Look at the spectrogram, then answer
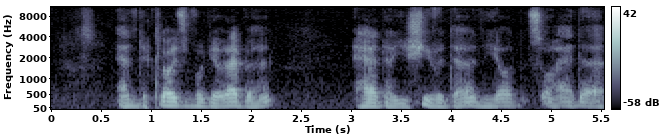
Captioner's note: yiddish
